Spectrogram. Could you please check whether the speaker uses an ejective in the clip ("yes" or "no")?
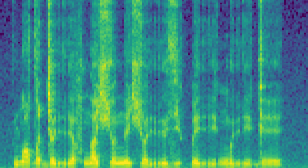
no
